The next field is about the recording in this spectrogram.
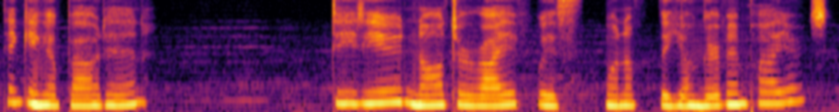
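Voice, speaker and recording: A woman voicing an ancient, aristocratic female vampire in an ASMR roleplay. She speaks in a soft, formal, flattering way. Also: sits high, slow, faint music behind. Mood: flirtatious.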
